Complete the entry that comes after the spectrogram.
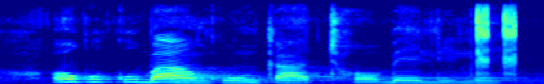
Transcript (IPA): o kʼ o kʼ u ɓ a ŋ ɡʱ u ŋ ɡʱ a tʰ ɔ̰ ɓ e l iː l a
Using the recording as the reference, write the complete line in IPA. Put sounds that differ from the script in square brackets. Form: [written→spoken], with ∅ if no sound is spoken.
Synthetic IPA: o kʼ [o→u] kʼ u ɓ a ŋ ɡʱ u ŋ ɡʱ a tʰ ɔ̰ ɓ e l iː l [a→ɛ]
